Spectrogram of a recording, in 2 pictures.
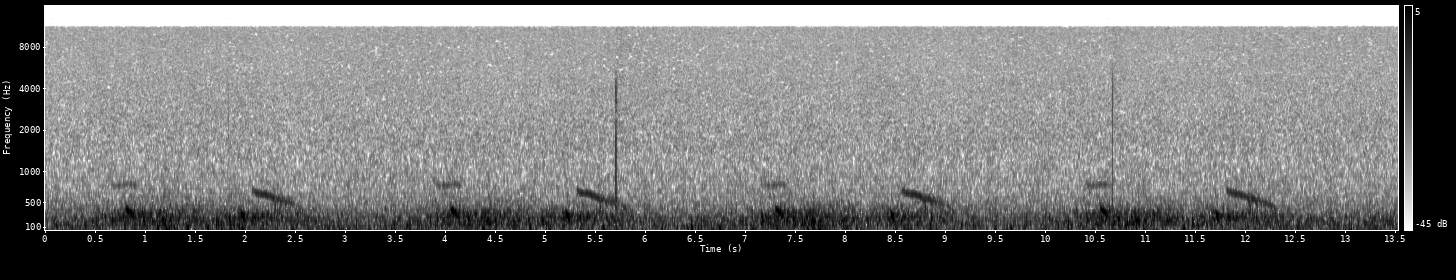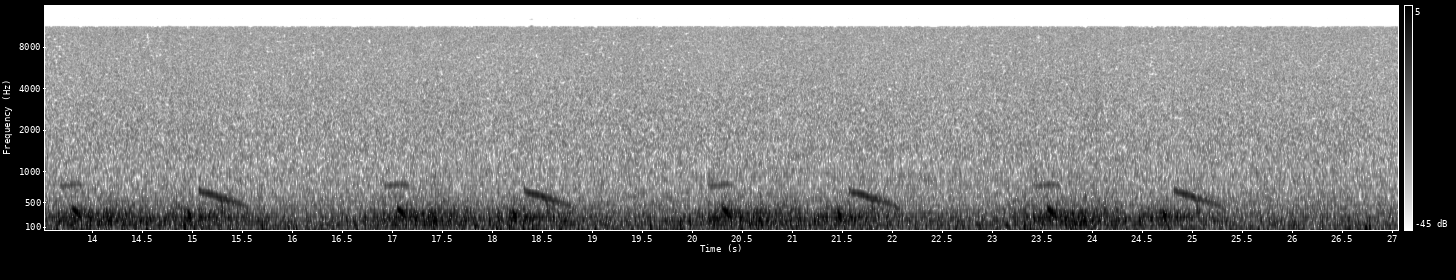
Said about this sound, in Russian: Сейчас вы услышите свистящие хрипы у больной, страдающей хроническим обструктивным бронхитом. Основной дыхательный шум представлен жестким дыханием.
